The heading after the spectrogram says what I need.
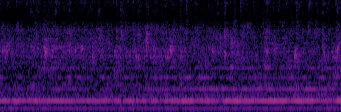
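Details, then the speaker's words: Three-quarter horsepower sump pump with heavy inflow churning air bubbles under it: faint steady electric hum with trickling water and little flow, air-locked and barely moving water, with an unexplained vibration each cycle. "ally running right now but it's not moving very much water it's actually a pretty big pump this is a three quarter horse pump very capable of moving the water under normal circumstances"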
